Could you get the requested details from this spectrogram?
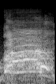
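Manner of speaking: very high, loud shriek; startled scream. Acted. Athena finding the girl behind her, startled shriek. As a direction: scream mid-sentence in shock. Athena turns and sees body.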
